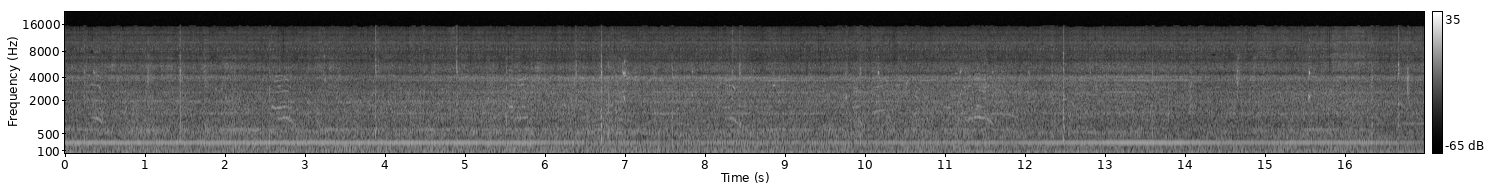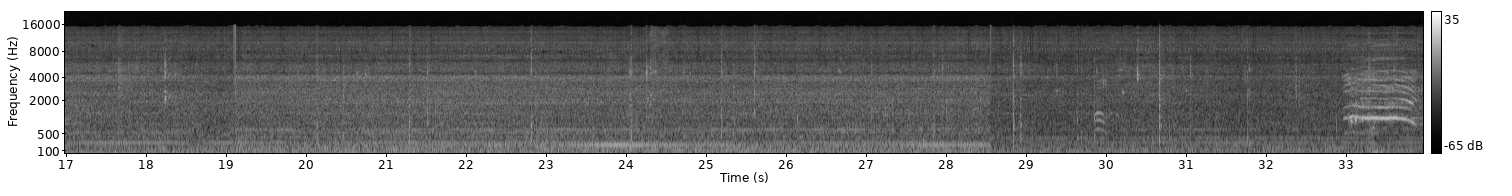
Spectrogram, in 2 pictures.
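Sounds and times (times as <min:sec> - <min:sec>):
motor drone: 0:00.0 - 0:33.9
tennis ball strikes: 0:00.2 - 0:18.3, 0:22.6 - 0:23.2, 0:23.8 - 0:26.3.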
